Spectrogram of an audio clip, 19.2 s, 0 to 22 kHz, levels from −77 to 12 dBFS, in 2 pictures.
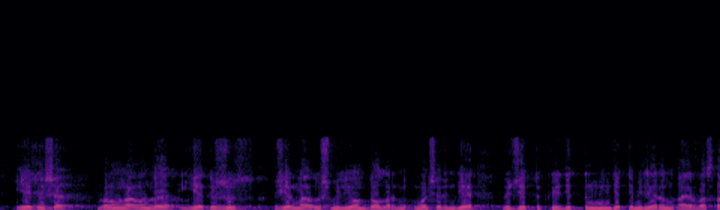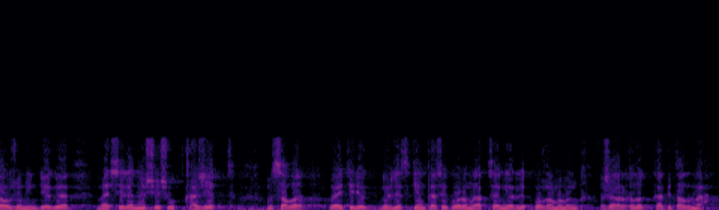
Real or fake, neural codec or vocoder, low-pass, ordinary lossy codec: fake; codec, 16 kHz, 4 kbps, FreqCodec, smaller model; none; none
